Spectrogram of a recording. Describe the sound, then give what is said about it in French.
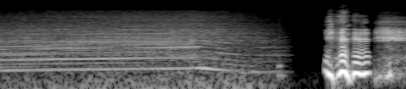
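A synthetic engine sound sample for an electric car, added to warn pedestrians of the car passing: a smooth, humming tone that slowly rises in pitch and fades out, followed by a pause and a couple of brief, loud, warbling tonal bursts. “Pour prévenir les piétons du passage d'une voiture électrique, il fallait rajouter des samples et pas que le bip bip bip de marche arrière.”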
